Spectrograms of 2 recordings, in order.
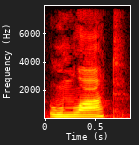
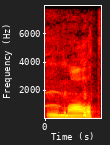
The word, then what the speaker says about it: Umault: is a ridiculous name like people think we're umot right like it it's umal it's a play it's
